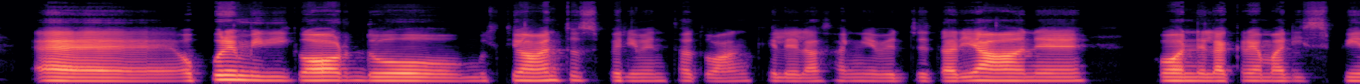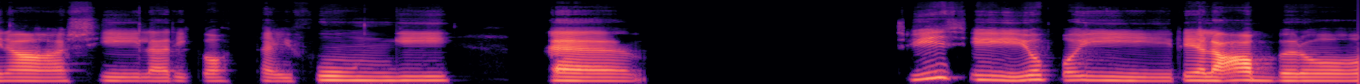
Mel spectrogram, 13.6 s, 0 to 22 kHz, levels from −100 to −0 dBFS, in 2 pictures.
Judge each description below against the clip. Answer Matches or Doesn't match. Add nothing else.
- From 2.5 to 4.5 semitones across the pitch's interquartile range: Doesn't match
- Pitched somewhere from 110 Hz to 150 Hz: Doesn't match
